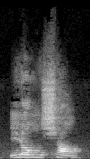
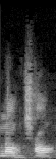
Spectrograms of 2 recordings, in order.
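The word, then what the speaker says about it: Longchamp: เสียง ออง นะ คะ ก็ กลาย เป็น ตัว เป ไม่ ออก เสียง นะ คะ เงียบ เอา ไว้ ล้ง อัน นี้ ก็ ไม่ ออก เสียง นะ คะ อัน นี้ ไม่ ออก เสียง ลง ชอง ลง ชอง ปารี มัน ไม่ เหมือน กัน นะ ไม่ ใช่ ลอง ลองชอง นะ คะ ไม่ เสียง เดียว กัน อัน นี้ เสียง องง อัน นี้ เสียง ออง ลง ชอง ปาริ ลง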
